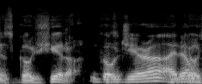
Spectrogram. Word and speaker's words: Gojira: Godzilla and and why didn't we keep the pronunciation as goira goira I don't Gojira was the original Godzilla sounds cooler in English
